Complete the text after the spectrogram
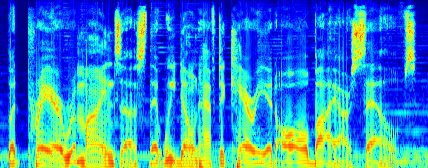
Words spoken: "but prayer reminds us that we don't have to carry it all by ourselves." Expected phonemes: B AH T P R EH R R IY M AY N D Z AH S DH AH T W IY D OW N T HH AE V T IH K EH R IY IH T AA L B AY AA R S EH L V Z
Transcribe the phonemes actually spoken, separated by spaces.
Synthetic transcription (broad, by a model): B AH T P R EH R R IY M AY N D Z AH S DH AH T W IY D OW N T HH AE F T IH K EH R IY IH T AA L B AY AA R S EH L V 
